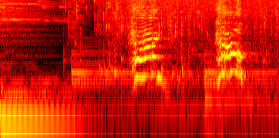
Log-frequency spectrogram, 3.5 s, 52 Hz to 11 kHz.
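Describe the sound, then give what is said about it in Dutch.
Water gushes and splashes steadily across a flooded kitchen floor from a clogged kitchen drain at 6:30 in the evening, after a brief musical tone fades out, with a couple of short vocal exclamations rising over the constant rushing flow. “Heel de vloer staat onder water.”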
